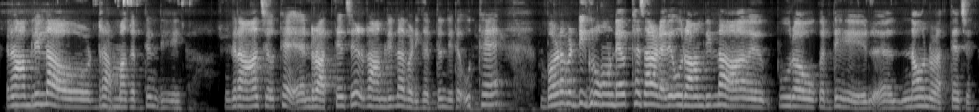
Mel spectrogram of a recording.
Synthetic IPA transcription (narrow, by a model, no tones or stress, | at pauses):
ɾaːmlɪlaːoɖɾaːmãːkəɾd̪eːɦʊ̃nd̪eːɦeː | ɡɾãːt͡ʃʊt̪ʰːɛːnʊɾaːt̪ːãːt͡ʃɾaːmlɪːlaːbəɽiːkəɾd̪eːɦʊ̃nd̪iːt̪ḛːʔʊt̪ʰːɛ̃ːbəɽaːbəɖːiːɡɾõːɳɖɛːʊt̪ʰːɛ̃ːsaːɽɛːt̪eːoːɾaːmliːlaːpuːɾaːoːkəɾd̪eːɦeːnə̃ːnʊɾaːt̪ːãːt͡ʃ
